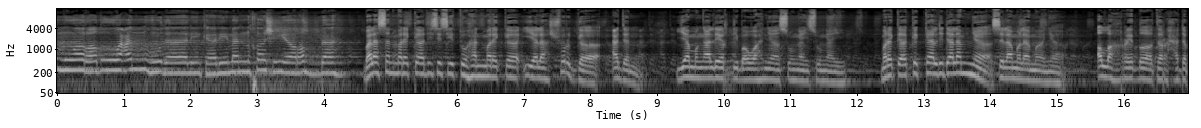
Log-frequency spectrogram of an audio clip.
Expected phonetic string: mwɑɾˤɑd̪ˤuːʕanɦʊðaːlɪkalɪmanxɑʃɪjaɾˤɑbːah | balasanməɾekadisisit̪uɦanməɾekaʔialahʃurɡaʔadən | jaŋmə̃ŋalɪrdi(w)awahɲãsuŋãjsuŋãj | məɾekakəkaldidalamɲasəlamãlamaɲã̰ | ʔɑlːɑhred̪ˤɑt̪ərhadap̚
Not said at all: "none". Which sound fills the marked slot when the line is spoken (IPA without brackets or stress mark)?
b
